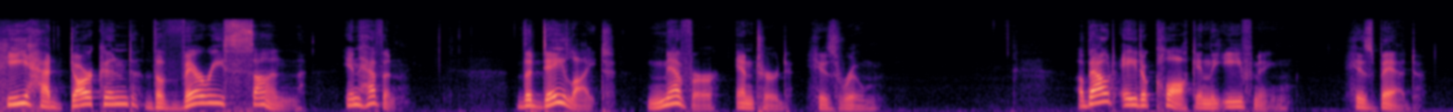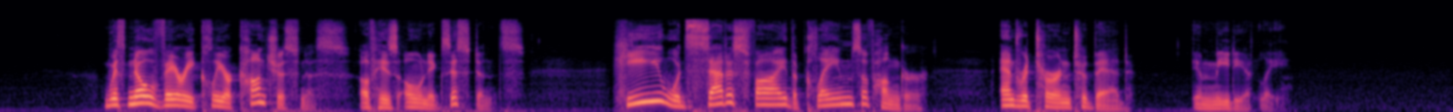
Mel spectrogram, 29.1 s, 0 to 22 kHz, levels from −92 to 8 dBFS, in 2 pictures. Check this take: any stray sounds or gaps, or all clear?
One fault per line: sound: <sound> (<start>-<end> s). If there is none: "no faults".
no faults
